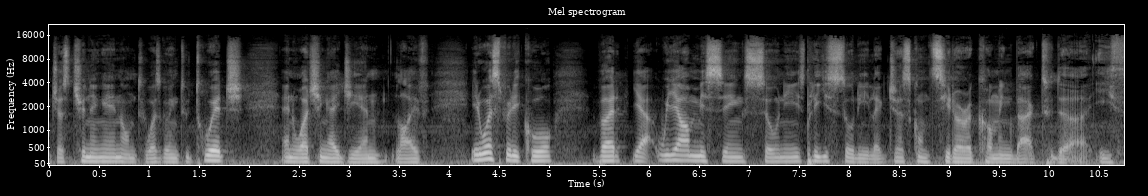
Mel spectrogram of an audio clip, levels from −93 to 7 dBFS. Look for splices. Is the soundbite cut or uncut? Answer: cut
